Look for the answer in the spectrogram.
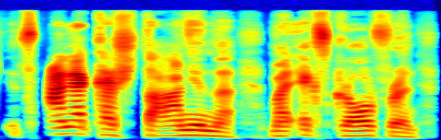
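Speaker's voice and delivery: high-pitched, theatrical explainer; breezy Oleg. A narrator's reading. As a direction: brush off concern and bustle away.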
